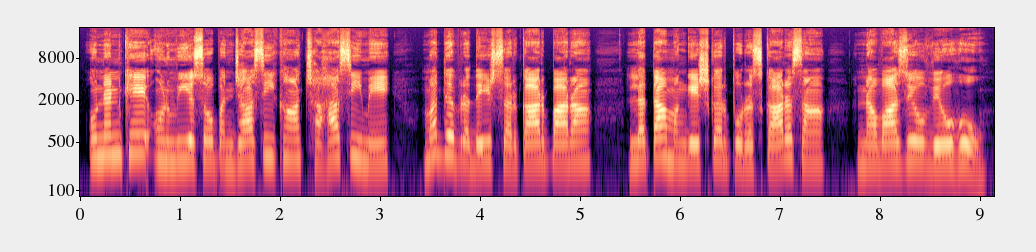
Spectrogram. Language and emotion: Sindhi, neutral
